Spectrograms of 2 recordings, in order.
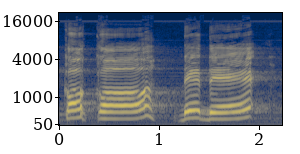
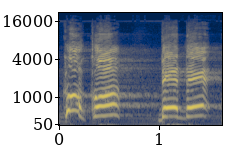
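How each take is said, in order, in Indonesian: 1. Nama-nama itu dipanggil dengan suara yang dinaikkan. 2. Nama-nama itu dipanggil dengan suara sangat keras dan tajam. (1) "dengan suara yang lebih naik lagi" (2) "kita suaranya lebih keras lagi"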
